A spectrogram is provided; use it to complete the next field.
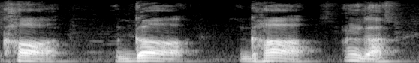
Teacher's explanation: इनका जो उच्चारण स्थान है वह क्या है समान है इसे हम कंठ से उच्चारण करते हैं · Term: कवर्ग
